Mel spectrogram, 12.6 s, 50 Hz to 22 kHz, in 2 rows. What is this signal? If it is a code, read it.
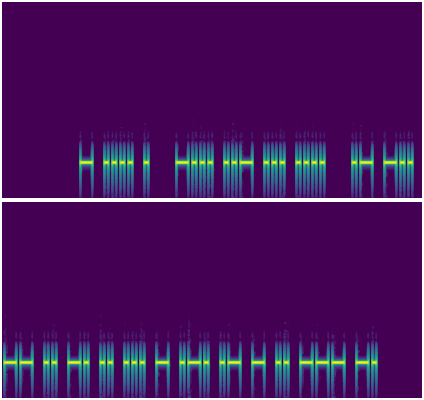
Morse code, heard as a keyed tone, about 21 wpm, 700 Hz. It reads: THE BUSH ADMINISTRATION
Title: Build A Phrase - 3-Word Phrases - 20wpm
